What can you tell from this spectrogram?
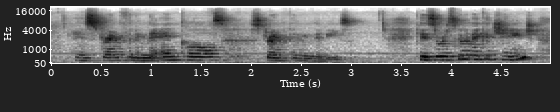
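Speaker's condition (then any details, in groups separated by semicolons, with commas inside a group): No condition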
